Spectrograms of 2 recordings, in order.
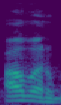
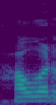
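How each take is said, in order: First: The word begins directly with a vowel sound. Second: The word begins with an audible h sound. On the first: The speaker calls it right. "आवर बोलते हैं" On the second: The speaker calls it wrong. "हवर नहीं बोलते हम"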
